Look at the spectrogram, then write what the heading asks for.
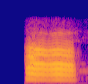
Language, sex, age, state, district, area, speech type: Assamese, female, 45-60, Assam, Dibrugarh, rural, conversation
